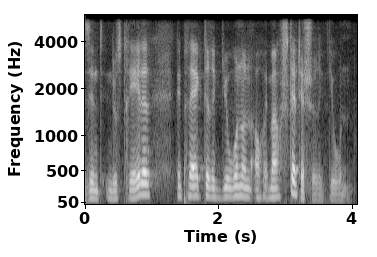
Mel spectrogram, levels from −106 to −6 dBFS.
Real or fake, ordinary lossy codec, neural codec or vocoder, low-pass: fake; none; codec, 16 kHz, 0.8 kbps, ZipCodec; 5.4 kHz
